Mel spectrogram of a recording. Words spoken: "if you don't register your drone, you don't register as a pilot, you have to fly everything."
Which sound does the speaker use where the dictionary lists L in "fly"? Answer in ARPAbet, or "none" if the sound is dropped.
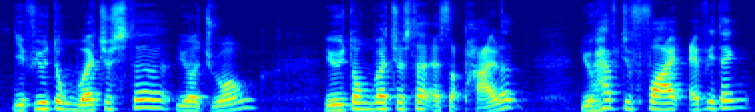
none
